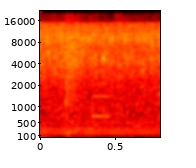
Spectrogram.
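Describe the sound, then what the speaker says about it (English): Battered green tomatoes deep frying in oil give off a steady, even hiss of sizzling in a brief moment with no talk. "So anyway, we just let them fry."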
